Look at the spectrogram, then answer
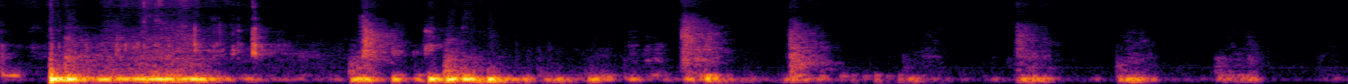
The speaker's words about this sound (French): Il faut que je me mouche. Fait que c'est un autre blooper.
